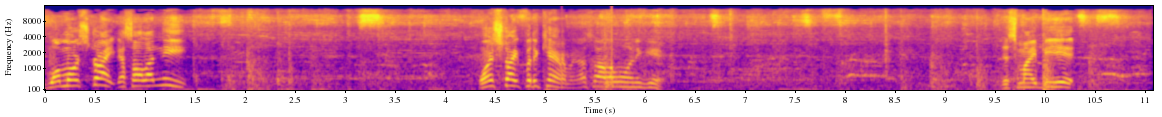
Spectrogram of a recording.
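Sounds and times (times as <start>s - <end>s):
faint chatter: 1.7s - 11.0s.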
